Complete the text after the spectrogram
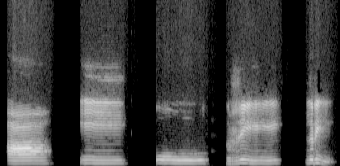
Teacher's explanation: दीर्घ स्वर जिन स्वरों के उच्चारण में ह्रस्व स्वर से दोगुना समय लगता है। ह्रस्व स्वर में बहुत कम समय लगता है और दीर्घ स्वर में उससे दोगुना मीन्स डबल समय लगता है, उसे दीर्घ स्वर कहते हैं।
